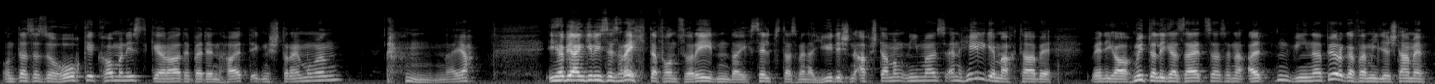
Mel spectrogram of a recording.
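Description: A man's voice: fairly high pitch, expressive, a little fast, fairly bright tone. An actor in a radio drama, playing an outwardly amiable male doctor who talks politely, with ingratiating insinuation. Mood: defensive, insinuating.

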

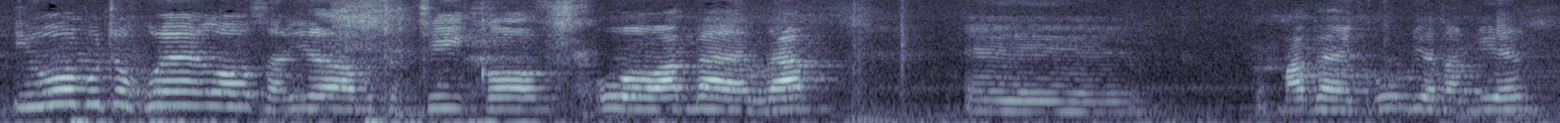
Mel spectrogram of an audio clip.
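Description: A woman's voice: high voice, steady tone, takes it slowly. A woman with an Argentine accent chatting casually on radio, hesitant and searching for words. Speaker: radio co-host. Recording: roomy, noisy recording.

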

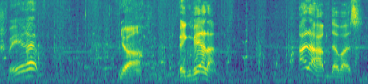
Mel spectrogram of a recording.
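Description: A man's voice: mid-range voice, huge pitch swings, takes it slowly, over music. An actor playing a worldly, mocking baron in a radio drama, savouring his words with theatrical exclamations. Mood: musing, intense.

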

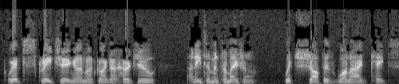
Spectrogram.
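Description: A man voicing a proud, impatient knight with a curt, gruff manner in a fantasy audiobook. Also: medium pitch, moderate pace, pushed and bright, dry recording, highs cut off. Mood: threatening.

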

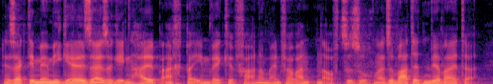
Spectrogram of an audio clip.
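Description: A defiant, cynical ex-convict in a radio crime drama. His voice is very low and crackles with gravelly creak. He explains himself tersely, like someone under suspicion. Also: rapid-fire. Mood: guarded confession.

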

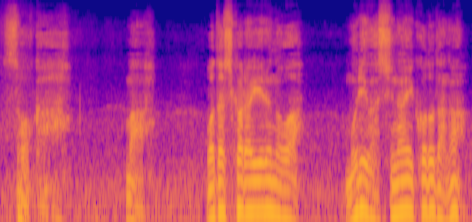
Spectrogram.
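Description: Actor as low-voiced, composed doctor. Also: male voice, animated, moderate pace, darkish tone, slight background noise, close to an everyday voice. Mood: measured advice. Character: composed male doctor, paternal and drily familiar. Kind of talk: radio drama acting.

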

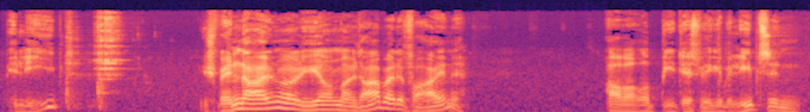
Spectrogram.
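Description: An old village widower with a low voice. He speaks in short, plain, gruff sentences in a radio play, with faint noise and clattering dishes around him. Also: lively intonation, unhurried, pauses often. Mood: dismissive. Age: older. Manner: terse, plain-spoken. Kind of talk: radio drama dialogue.

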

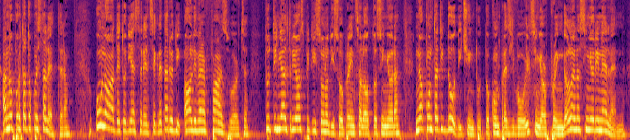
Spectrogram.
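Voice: mid-range voice, expressive, natural voice. A performer playing a dutiful male butler in a 1920s radio comedy, formal and deferential in manner. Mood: formal, reporting. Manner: formal, deferential, measured announcements. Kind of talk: radio play acting of a 1920s stage comedy.

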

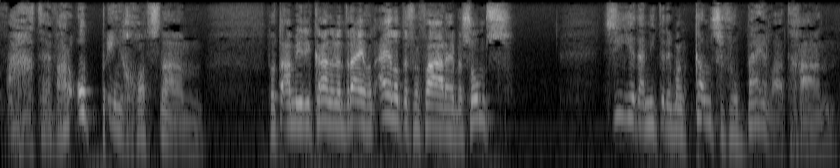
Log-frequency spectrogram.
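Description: Hot-headed male skipper for radio drama: fairly high, slightly rough voice, proud, impatient, blustering. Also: exaggerated voice. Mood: frustrated. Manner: blustering, cursing, emphatic.

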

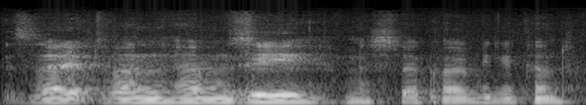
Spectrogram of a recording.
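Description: A man playing a calm, authoritative police inspector in a German radio crime drama, with measured, courteous and commanding questioning. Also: medium pitch, natural voice. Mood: businesslike.

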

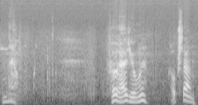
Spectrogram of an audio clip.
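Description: An actor playing an eager, earnest young farmer in a radio drama. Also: male voice, fairly high pitch, very slow, vocal fry, dull audio, heavily acted. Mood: eager, coaxing. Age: young adult. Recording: hissy old radio recording.

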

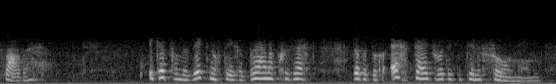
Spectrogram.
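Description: An actress playing a fretful, bossy but caring middle-aged daughter in a radio play, nagging briskly. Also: female voice, a little high, expressive, darkish tone, close to an everyday voice. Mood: worried. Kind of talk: Dutch radio play acting. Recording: dull, noisy old radio recording.

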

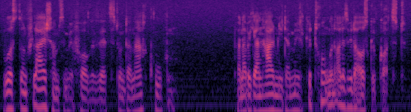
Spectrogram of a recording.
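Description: An actor playing a volatile, nostalgic country-bred man in a German radio drama, brooding and taunting, with a rough husky voice that swings from muttering to outbursts. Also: on the low side, quick pace, a little mellow, slight background noise.

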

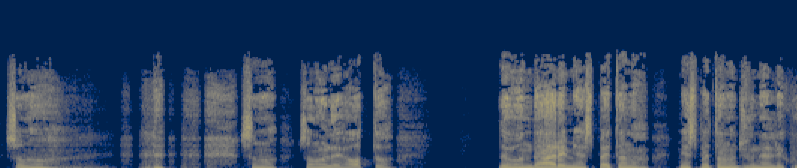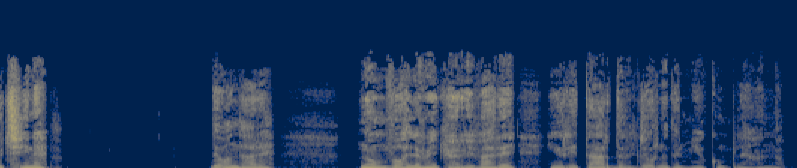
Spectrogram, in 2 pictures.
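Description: A woman's voice: low-pitched, fairly even intonation, normal speed, long pauses, dark tone, breathy edge, no room sound, studio quality. A woman playing an ageing, wealthy male boss in a comic radio monologue, self-satisfied and domineering, rambling and repeating with little questioning tags. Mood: hurried. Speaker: actor in a comic radio play.

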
